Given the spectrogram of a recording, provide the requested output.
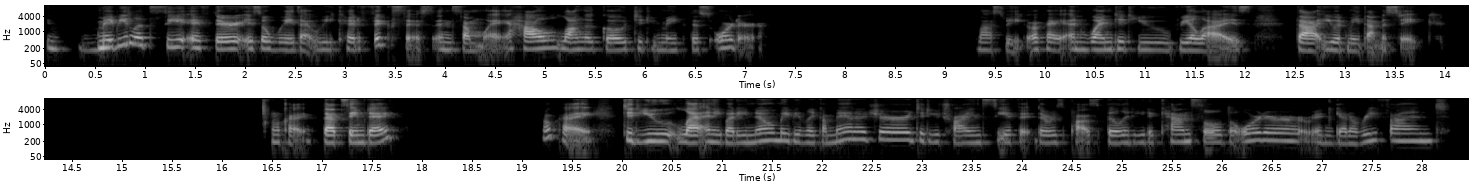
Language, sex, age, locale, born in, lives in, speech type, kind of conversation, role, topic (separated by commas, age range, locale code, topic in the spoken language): English, female, 30-34, en-US, United States, United States, conversation, advice, advisor, How can I rebuild my confidence and move forward after a major mistake?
